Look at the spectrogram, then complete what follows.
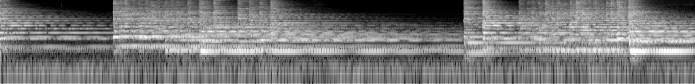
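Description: Santur (hammered dulcimer) played solo with light hammers, in an improvised taqsim in a quarter-tone scale. A sharp strike about a second in and another a little past halfway start clusters of ringing metal-string notes that sustain and fade between the strikes.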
